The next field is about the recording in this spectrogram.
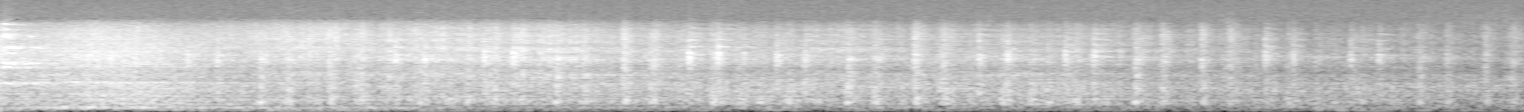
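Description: Train passing with a rhythmic clickety-clack of wheels over the rails above a broad rolling rumble, the clatter repeating steadily while the overall loudness eases slightly.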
